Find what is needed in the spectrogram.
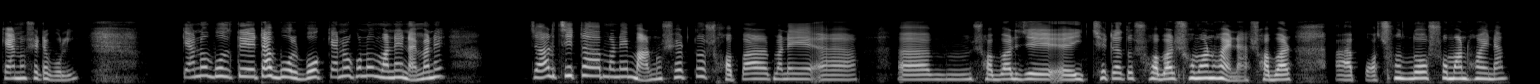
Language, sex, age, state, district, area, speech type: Bengali, female, 30-45, West Bengal, Murshidabad, urban, spontaneous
